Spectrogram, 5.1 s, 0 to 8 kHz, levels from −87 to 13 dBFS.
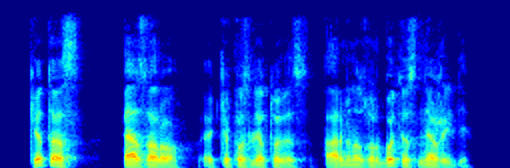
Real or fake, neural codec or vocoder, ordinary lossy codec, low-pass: real; none; AAC, 32 kbps; 7.2 kHz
